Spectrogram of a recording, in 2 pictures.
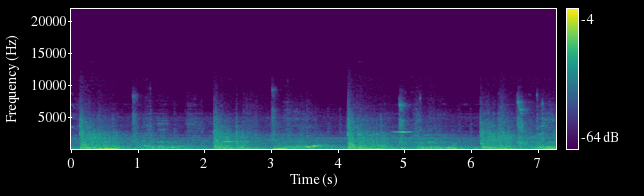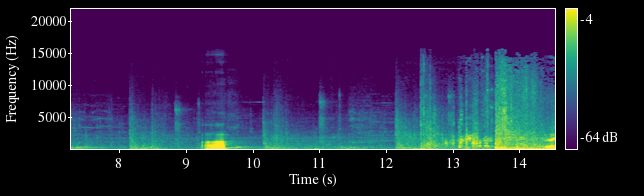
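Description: Gunfire in the video game Until Dawn, fired in panic: a sudden loud cluster of sharp shots near the middle, with further bursts of noise toward the end, under ongoing game sounds and someone talking.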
